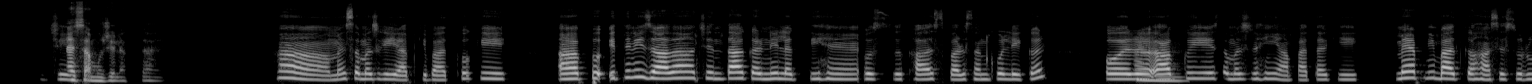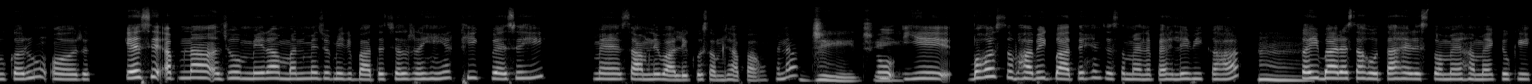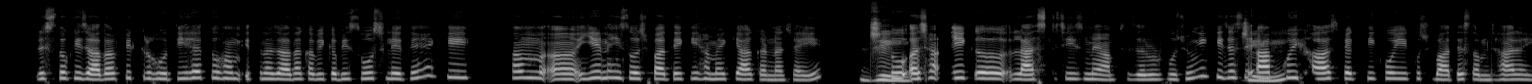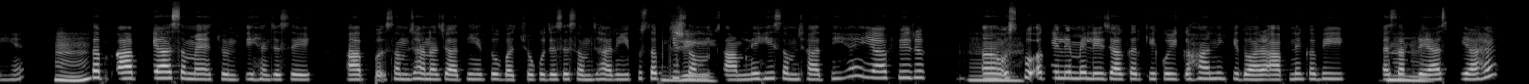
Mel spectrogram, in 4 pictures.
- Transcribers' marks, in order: in English: "पर्सन"; in English: "लास्ट"
- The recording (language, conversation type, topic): Hindi, advice, नाज़ुक बात कैसे कहूँ कि सामने वाले का दिल न दुखे?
